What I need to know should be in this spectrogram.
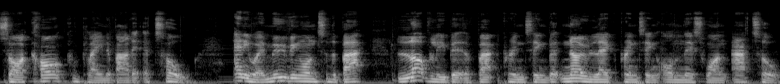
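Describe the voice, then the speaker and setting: A man with a British accent speaks at a moderate pace with lively intonation. His voice sits at a medium pitch and has a bright, sharp tone. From Britain. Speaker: toy review youtuber. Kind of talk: product review. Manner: casual, chatty.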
